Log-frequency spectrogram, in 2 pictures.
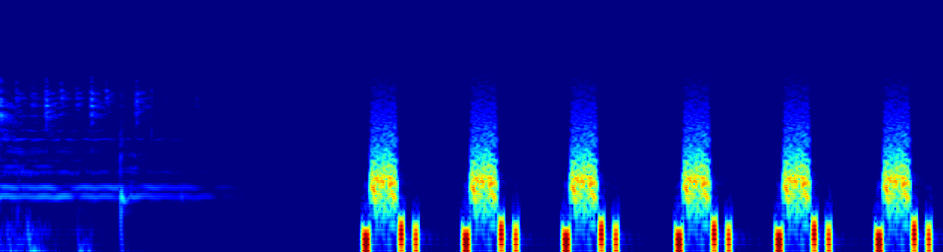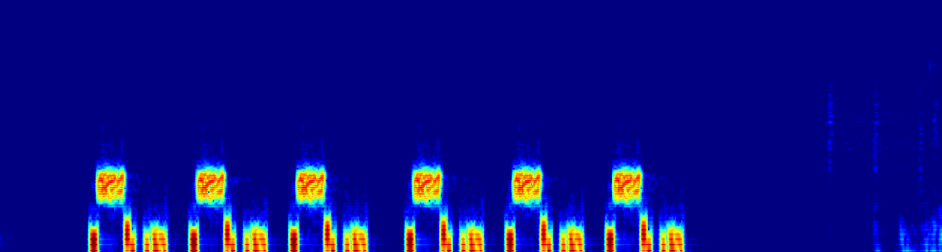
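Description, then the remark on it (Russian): A steady heartbeat with a continuous, band-like blowing pansystolic murmur of mitral regurgitation filling each beat, about a dozen regular cycles heard clearly and alone, the murmur sounding harsher in the first half and softer later. “Лентовидный пансисторический шум более характерен для митральной регургитации вследствие ревматического поражения клапанов.”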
